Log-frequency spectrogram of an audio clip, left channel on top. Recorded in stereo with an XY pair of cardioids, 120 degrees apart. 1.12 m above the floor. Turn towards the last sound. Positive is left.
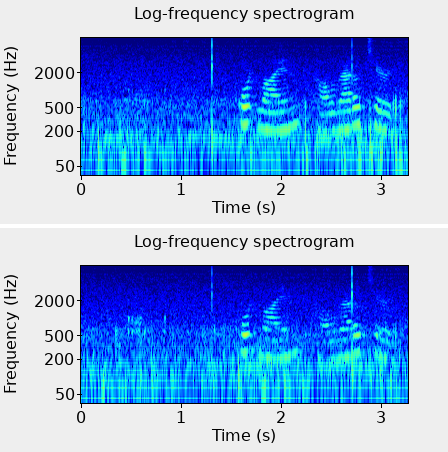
turn(degrees=45)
